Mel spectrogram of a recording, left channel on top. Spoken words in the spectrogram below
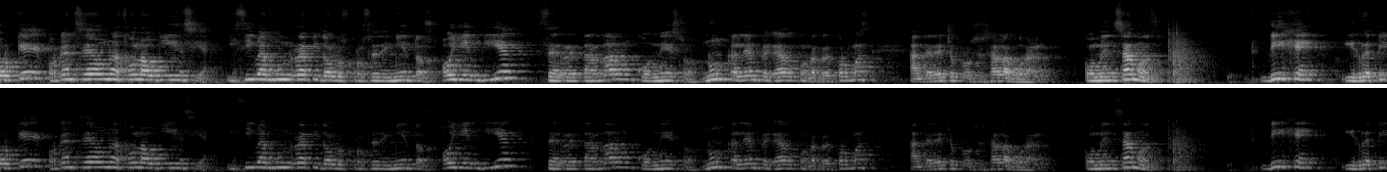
qué? Porque antes era una sola audiencia y se iban muy rápido los procedimientos. Hoy en día se retardaron con eso. Nunca le han pegado con las reformas al derecho procesal laboral. Comenzamos. Dije y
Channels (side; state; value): right; quieter; 12.1 dB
